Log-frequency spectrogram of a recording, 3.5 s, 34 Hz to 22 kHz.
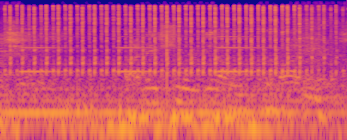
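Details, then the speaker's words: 2016 Honda HR-V with no crank/no start, pressing start-stop in park after a repaired fractured fusible link: fast, wild relay clicking about three times a second and no cranking; power or ground issue suspected. "Um, if you can really hear that, all that wild clicking and then uh,"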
